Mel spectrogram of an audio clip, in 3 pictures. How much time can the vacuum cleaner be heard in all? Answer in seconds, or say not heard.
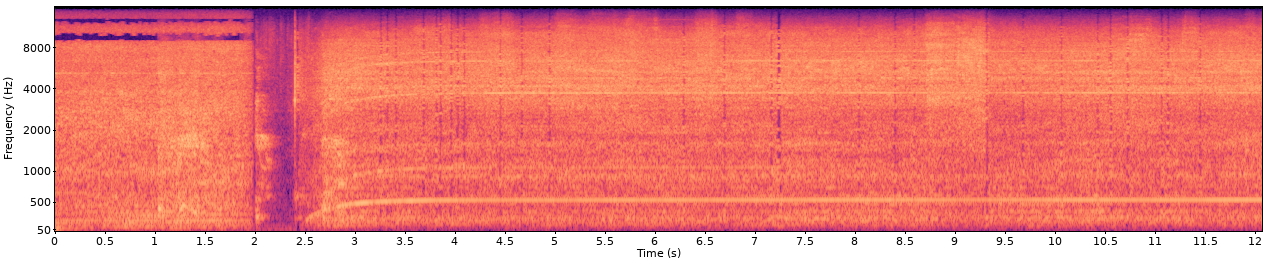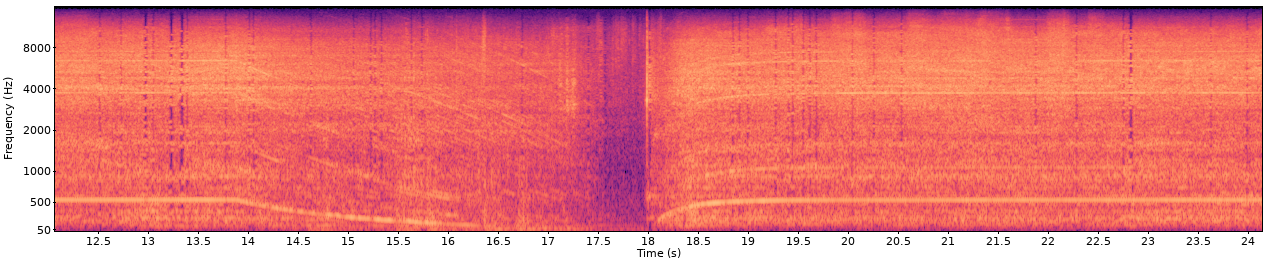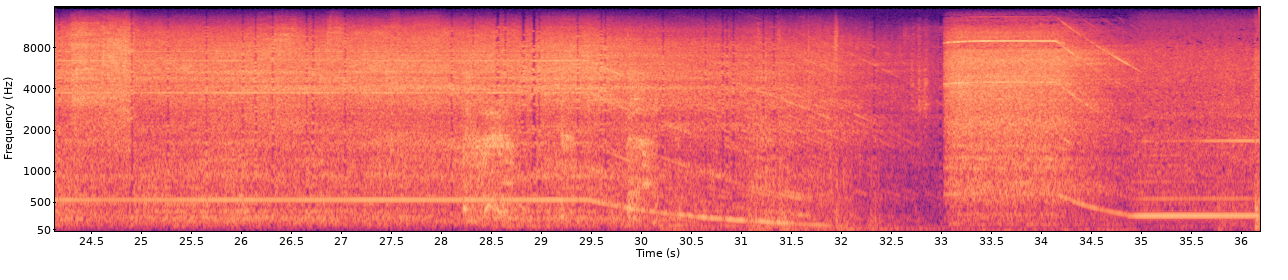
36 s.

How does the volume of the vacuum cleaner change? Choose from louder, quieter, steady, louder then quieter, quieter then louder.
steady.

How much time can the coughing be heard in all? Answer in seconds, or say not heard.
4 s.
